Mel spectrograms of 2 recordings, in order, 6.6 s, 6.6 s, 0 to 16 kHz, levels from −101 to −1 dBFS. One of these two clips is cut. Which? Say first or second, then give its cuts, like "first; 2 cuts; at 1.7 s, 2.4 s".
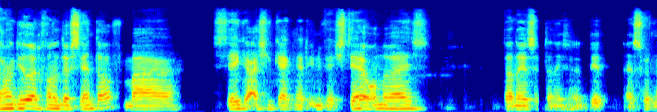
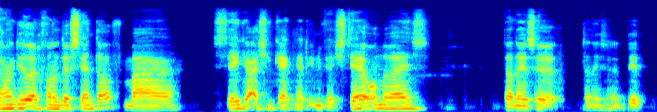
first; 1 cut; at 5.3 s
